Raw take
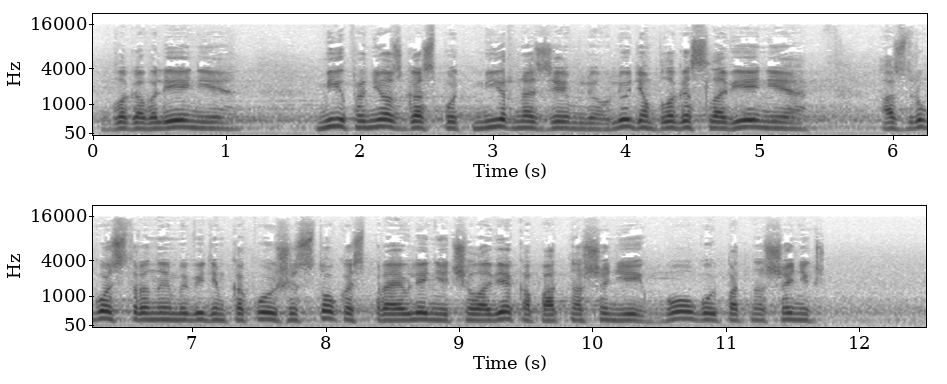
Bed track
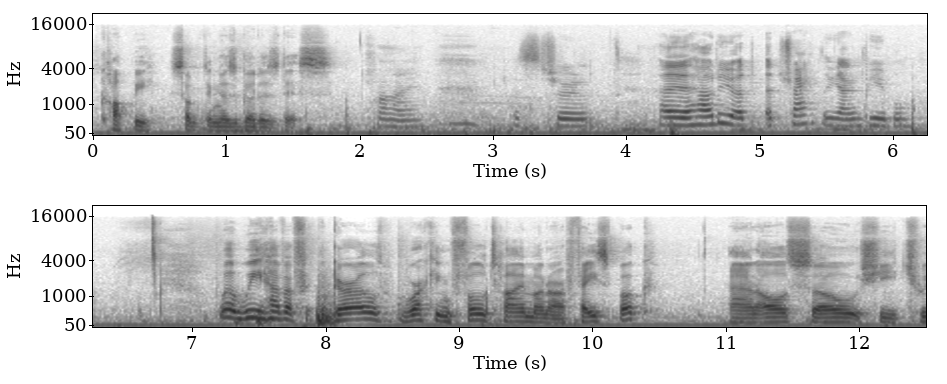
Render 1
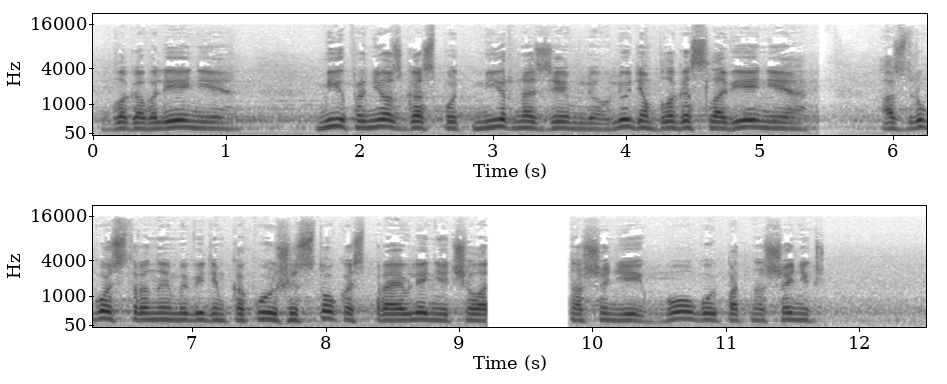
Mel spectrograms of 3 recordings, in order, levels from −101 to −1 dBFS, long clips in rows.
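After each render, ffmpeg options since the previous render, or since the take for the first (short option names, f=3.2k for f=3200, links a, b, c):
-filter_complex "[0:a]asettb=1/sr,asplit=3[a][b][c];[a]atrim=end=7.354[d];[b]atrim=start=7.35:end=7.97,asetpts=PTS-STARTPTS,afade=t=in:d=0.004:c=qsin,afade=t=out:st=0.616:d=0.004:c=qsin,aecho=1:1:6.2:0.57,atrim=end_sample=27342[e];[c]atrim=start=7.966[f];[d][e]acrossfade=d=0.004:c1=hsin:c2=qsin[g];[g][f]acrossfade=d=0.004:c1=qsin:c2=hsin,asplit=4[h][i][j][k];[h]atrim=end=5.44,asetpts=PTS-STARTPTS,afade=t=out:st=5.436:d=0.004:c=hsin:silence=0.133352[l];[i]atrim=start=5.44:end=9.2,asetpts=PTS-STARTPTS,afade=t=in:d=0.52:silence=0.133352,afade=t=out:st=3.756:d=0.004:c=hsin[m];[j]atrim=start=9.2:end=9.82,asetpts=PTS-STARTPTS,volume=0[n];[k]atrim=start=9.82,asetpts=PTS-STARTPTS,afade=t=in:d=0.004:c=hsin[o];[l][m][n][o]concat=n=4:v=0:a=1"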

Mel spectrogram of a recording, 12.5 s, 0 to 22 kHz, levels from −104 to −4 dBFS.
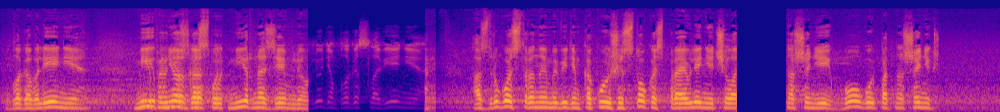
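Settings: -filter_complex "[0:a]asettb=1/sr,asplit=3[a][b][c];[a]atrim=end=1.154[d];[b]atrim=start=1.15:end=2.78,asetpts=PTS-STARTPTS,afade=t=in:d=0.004:c=qsin,afade=t=out:st=1.626:d=0.004:c=qsin,asplit=2[e][f];[f]adelay=46,volume=-2dB[g];[e][g]amix=inputs=2:normalize=0,atrim=end_sample=71883[h];[c]atrim=start=2.776[i];[d][h]acrossfade=d=0.004:c1=hsin:c2=qsin[j];[j][i]acrossfade=d=0.004:c1=qsin:c2=hsin,asettb=1/sr,asplit=3[k][l][m];[k]atrim=end=3.844[n];[l]atrim=start=3.84:end=5.31,asetpts=PTS-STARTPTS,afade=t=in:d=0.004:c=qsin,afade=t=out:st=1.466:d=0.004:c=qsin,bandpass=f=4.3k:t=q:w=12[o];[m]atrim=start=5.306[p];[n][o]acrossfade=d=0.004:c1=hsin:c2=qsin[q];[q][p]acrossfade=d=0.004:c1=qsin:c2=hsin,asettb=1/sr,asplit=3[r][s][t];[r]atrim=end=8.644[u];[s]atrim=start=8.64:end=9.88,asetpts=PTS-STARTPTS,afade=t=in:d=0.004:c=qsin,afade=t=out:st=1.236:d=0.004:c=qsin,equalizer=f=1.1k:w=1.5:g=-5[v];[t]atrim=start=9.876[w];[u][v]acrossfade=d=0.004:c1=hsin:c2=qsin[x];[x][w]acrossfade=d=0.004:c1=qsin:c2=hsin"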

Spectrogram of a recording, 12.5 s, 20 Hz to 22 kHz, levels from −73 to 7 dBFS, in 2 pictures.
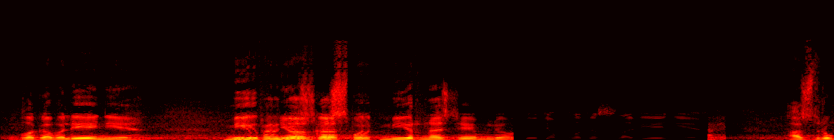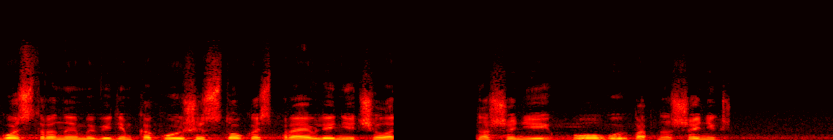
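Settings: -filter_complex "[0:a]asplit=3[a][b][c];[a]afade=t=out:st=3.34:d=0.02[d];[b]lowpass=f=1.2k:p=1,afade=t=in:st=3.34:d=0.02,afade=t=out:st=5.33:d=0.02[e];[c]afade=t=in:st=5.33:d=0.02[f];[d][e][f]amix=inputs=3:normalize=0,asettb=1/sr,asplit=3[g][h][i];[g]atrim=end=10.524[j];[h]atrim=start=10.52:end=11.09,asetpts=PTS-STARTPTS,afade=t=in:d=0.004:c=qsin,afade=t=out:st=0.566:d=0.004:c=qsin,asplit=2[k][l];[l]adelay=35,volume=-5dB[m];[k][m]amix=inputs=2:normalize=0,atrim=end_sample=25137[n];[i]atrim=start=11.086[o];[j][n]acrossfade=d=0.004:c1=hsin:c2=qsin[p];[p][o]acrossfade=d=0.004:c1=qsin:c2=hsin"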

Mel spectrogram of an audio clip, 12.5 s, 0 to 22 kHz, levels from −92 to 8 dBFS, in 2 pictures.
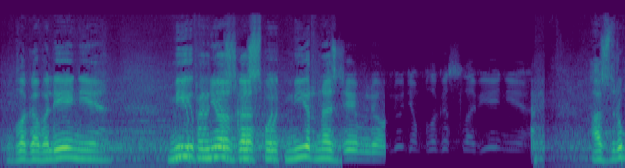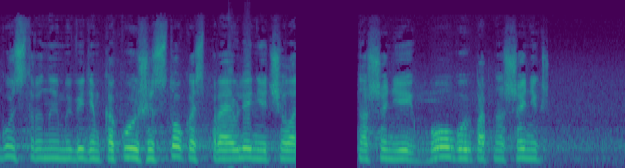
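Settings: -filter_complex "[0:a]asettb=1/sr,asplit=3[a][b][c];[a]atrim=end=3.414[d];[b]atrim=start=3.41:end=5.34,asetpts=PTS-STARTPTS,afade=t=in:d=0.004:c=qsin,afade=t=out:st=1.926:d=0.004:c=qsin,highpass=f=310:w=0.5412,highpass=f=310:w=1.3066[e];[c]atrim=start=5.336[f];[d][e]acrossfade=d=0.004:c1=hsin:c2=qsin[g];[g][f]acrossfade=d=0.004:c1=qsin:c2=hsin,asettb=1/sr,asplit=3[h][i][j];[h]atrim=end=6.214[k];[i]atrim=start=6.21:end=7.02,asetpts=PTS-STARTPTS,afade=t=in:d=0.004:c=qsin,afade=t=out:st=0.806:d=0.004:c=qsin,acrossover=split=300|3000[l][m][n];[m]acompressor=threshold=-42dB:ratio=3:attack=3.2:release=140:knee=2.83:detection=peak[o];[l][o][n]amix=inputs=3:normalize=0[p];[j]atrim=start=7.016[q];[k][p]acrossfade=d=0.004:c1=hsin:c2=qsin[r];[r][q]acrossfade=d=0.004:c1=qsin:c2=hsin,asettb=1/sr,asplit=3[s][t][u];[s]atrim=end=8.524[v];[t]atrim=start=8.52:end=9.11,asetpts=PTS-STARTPTS,afade=t=in:d=0.004:c=qsin,afade=t=out:st=0.586:d=0.004:c=qsin,volume=20dB,asoftclip=hard,volume=-20dB[w];[u]atrim=start=9.106[x];[v][w]acrossfade=d=0.004:c1=hsin:c2=qsin[y];[y][x]acrossfade=d=0.004:c1=qsin:c2=hsin"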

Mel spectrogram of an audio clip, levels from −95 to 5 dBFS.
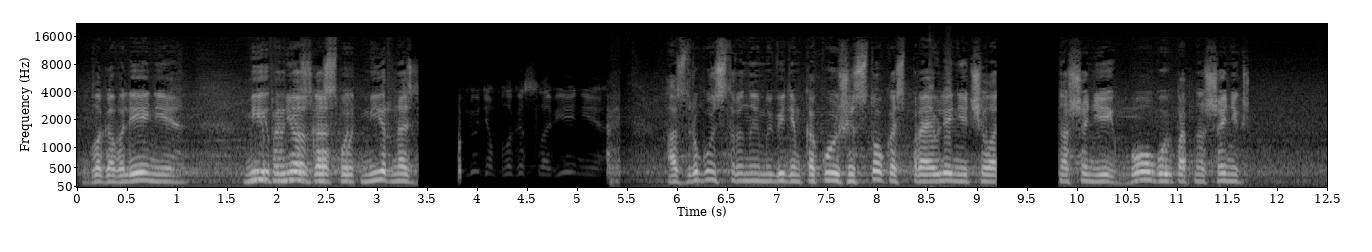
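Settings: -filter_complex "[0:a]asplit=3[a][b][c];[a]atrim=end=3.42,asetpts=PTS-STARTPTS,afade=t=out:st=3.416:d=0.004:c=hsin[d];[b]atrim=start=3.42:end=3.82,asetpts=PTS-STARTPTS,volume=0[e];[c]atrim=start=3.82,asetpts=PTS-STARTPTS,afade=t=in:d=0.004:c=hsin[f];[d][e][f]concat=n=3:v=0:a=1"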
